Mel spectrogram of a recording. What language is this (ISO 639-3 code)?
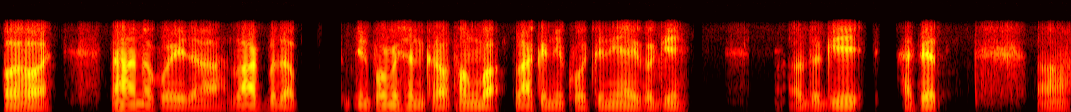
mni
